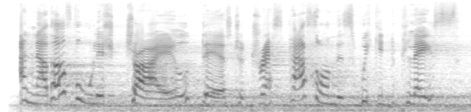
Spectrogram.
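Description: A female-sounding voice uses a put-on character voice, high in pitch at a fairly slow pace. Loud background noise runs underneath. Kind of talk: spooky Halloween prop dialogue. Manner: menacing, gleeful, cackling.

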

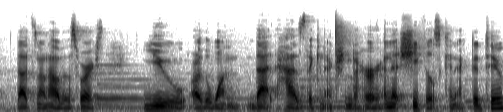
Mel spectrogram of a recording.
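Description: A man talks at a very fast pace with ordinary pitch variation, faint music playing in the background. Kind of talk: reading delivered to a sitter, conversational. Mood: warm, earnest, smiling. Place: home room.

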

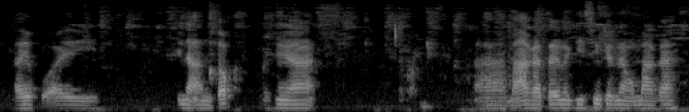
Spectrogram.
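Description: Amid light background noise, a man with a fairly low pitch speaks at a fairly slow pace in a monotone, flat intonation with long, frequent pauses. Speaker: island life vlogger. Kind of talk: casual talk to camera, vlog narration. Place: home room. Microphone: phone near.

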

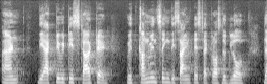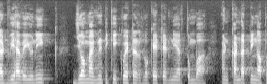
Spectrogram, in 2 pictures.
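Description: A man's flat, monotone voice at a moderate pace. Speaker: guest lecturer. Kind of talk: lecture. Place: hall.

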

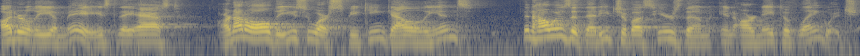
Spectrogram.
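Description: With lively intonation, a man delivers his words at a moderate pace. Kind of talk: scripture reading. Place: church.

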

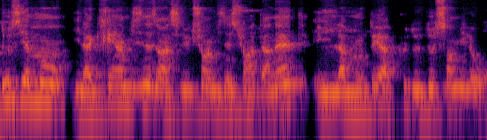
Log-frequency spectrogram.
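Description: A man with a fairly high, somewhat breathy voice and a dark, mellow tone speaks fairly quickly with ordinary pitch variation. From France, Paris suburbs (Gennevilliers); France. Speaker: entrepreneur, software founder; interviewee. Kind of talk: casual interview conversation. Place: home room. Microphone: video call.

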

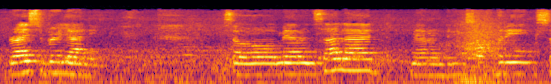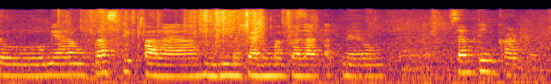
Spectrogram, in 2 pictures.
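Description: A woman at a fairly slow pace, with long, frequent pauses and noticeable background noise. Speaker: vlogger. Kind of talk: casual vlog chat.

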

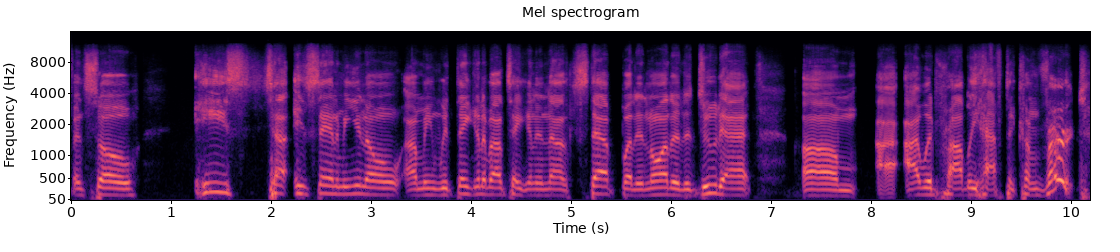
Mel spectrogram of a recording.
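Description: A man speaks at a moderate pace in a bright, sharp tone, his voice dry with no echo against a quiet background. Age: 50s. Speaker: comedian and relationship advice podcast host; comedian, relationship advice podcast host. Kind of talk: casual comedic podcast chat. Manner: animated. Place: studio. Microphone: studio mic.

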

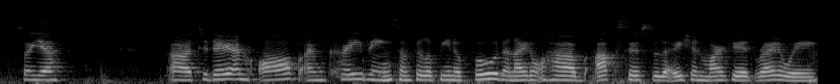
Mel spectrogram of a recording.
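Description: At a moderate pace, a woman speaks with monotone, flat intonation. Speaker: food vlogger. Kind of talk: casual vlog chat. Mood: relaxed, hesitant pauses. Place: home room. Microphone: phone near.

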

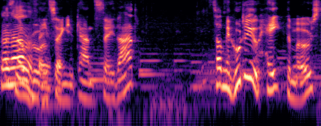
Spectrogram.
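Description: Male speech at a moderate pace with very wide pitch swings, music in the background. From not British. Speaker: streamer playing a game with a co-streamer.

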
